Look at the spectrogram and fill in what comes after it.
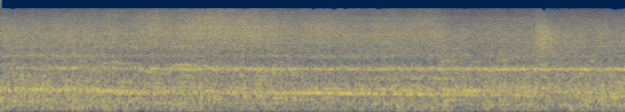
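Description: JR West Thunderbird limited-express electric train rolling slowly past at close range: a steady rumble of wheels on rail with high whining tones that sink slowly in pitch. A short hiss about five seconds in.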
